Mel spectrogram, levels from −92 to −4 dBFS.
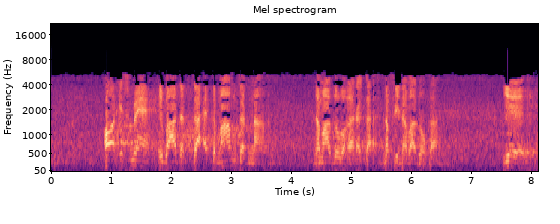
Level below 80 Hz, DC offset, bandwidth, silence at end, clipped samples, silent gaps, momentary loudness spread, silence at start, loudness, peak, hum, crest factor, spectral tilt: -60 dBFS; under 0.1%; 5.8 kHz; 0 s; under 0.1%; none; 20 LU; 0 s; -18 LUFS; 0 dBFS; none; 20 dB; -5 dB/octave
